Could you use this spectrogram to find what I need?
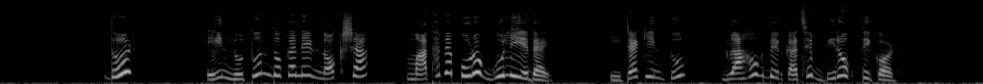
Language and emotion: Bengali, disgusted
